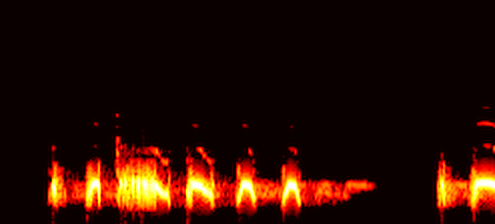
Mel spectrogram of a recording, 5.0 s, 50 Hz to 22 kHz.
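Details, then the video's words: Female spotted dove in stuttering three-ending coo meant to excite males: short notes and a long burred coo, then three arched hoots; after a pause a new phrase begins. "Tiếng cu gáy mái gù gáy kích bổi nhanh gáy / Chim cu gáy mái 3 hậu gù cà lăm / cu mái kích bổi"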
